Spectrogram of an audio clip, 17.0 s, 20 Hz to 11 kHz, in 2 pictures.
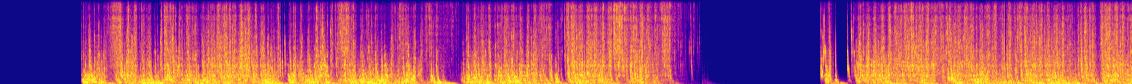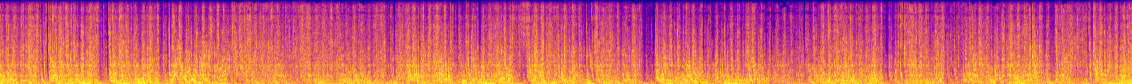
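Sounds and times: harsh distorted noise with crackles: 0.6s - 5.2s, 6.2s - 16.9s.

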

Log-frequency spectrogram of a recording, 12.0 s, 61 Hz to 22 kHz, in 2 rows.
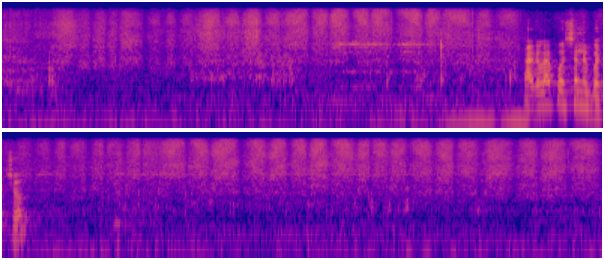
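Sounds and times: duster scrubbing chalkboard: 0.0s - 12.0s.

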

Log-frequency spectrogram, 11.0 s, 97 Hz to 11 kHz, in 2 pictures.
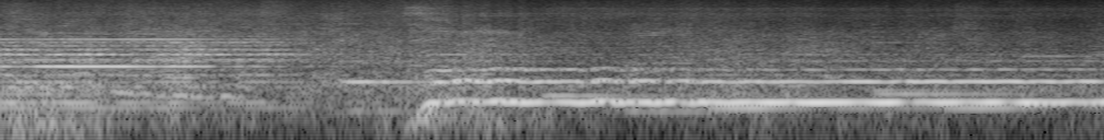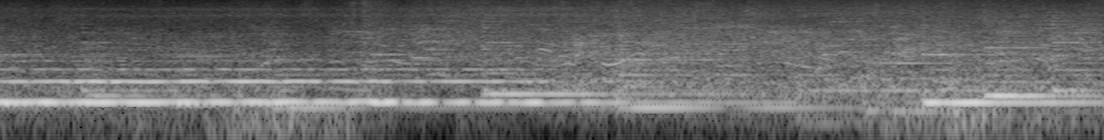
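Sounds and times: harmonica playing chords: 0.0s - 11.0s.

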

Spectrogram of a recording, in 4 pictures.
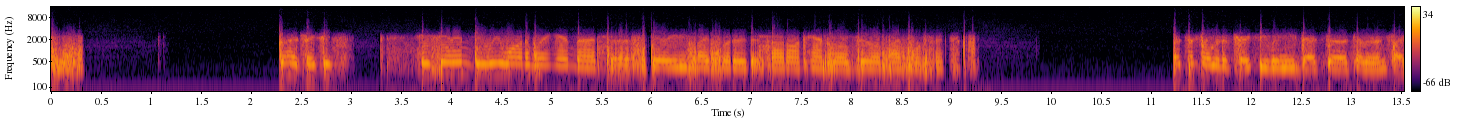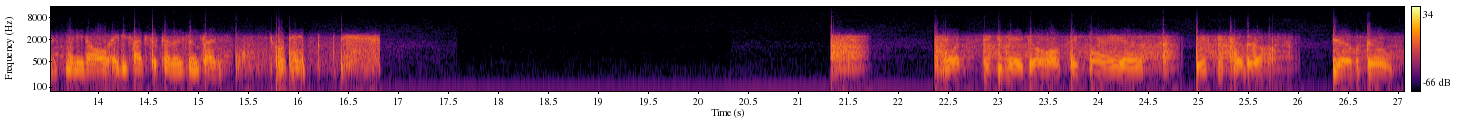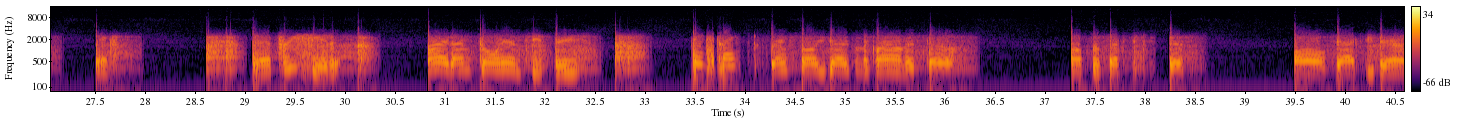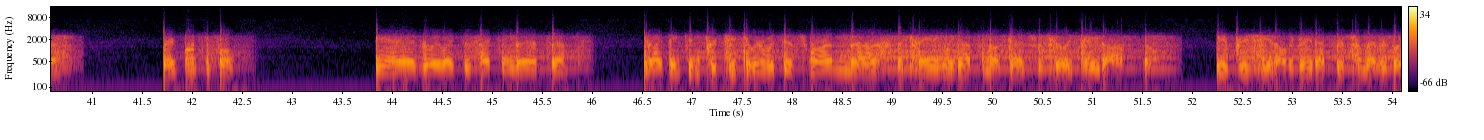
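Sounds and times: radio voices transmitting: 0.0s - 0.4s, 2.3s - 9.3s, 11.2s - 16.9s, 22.4s - 27.9s, 28.6s - 36.4s, 37.3s - 38.6s, 39.5s - 40.9s, 41.7s - 42.6s, 43.8s - 54.0s.

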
